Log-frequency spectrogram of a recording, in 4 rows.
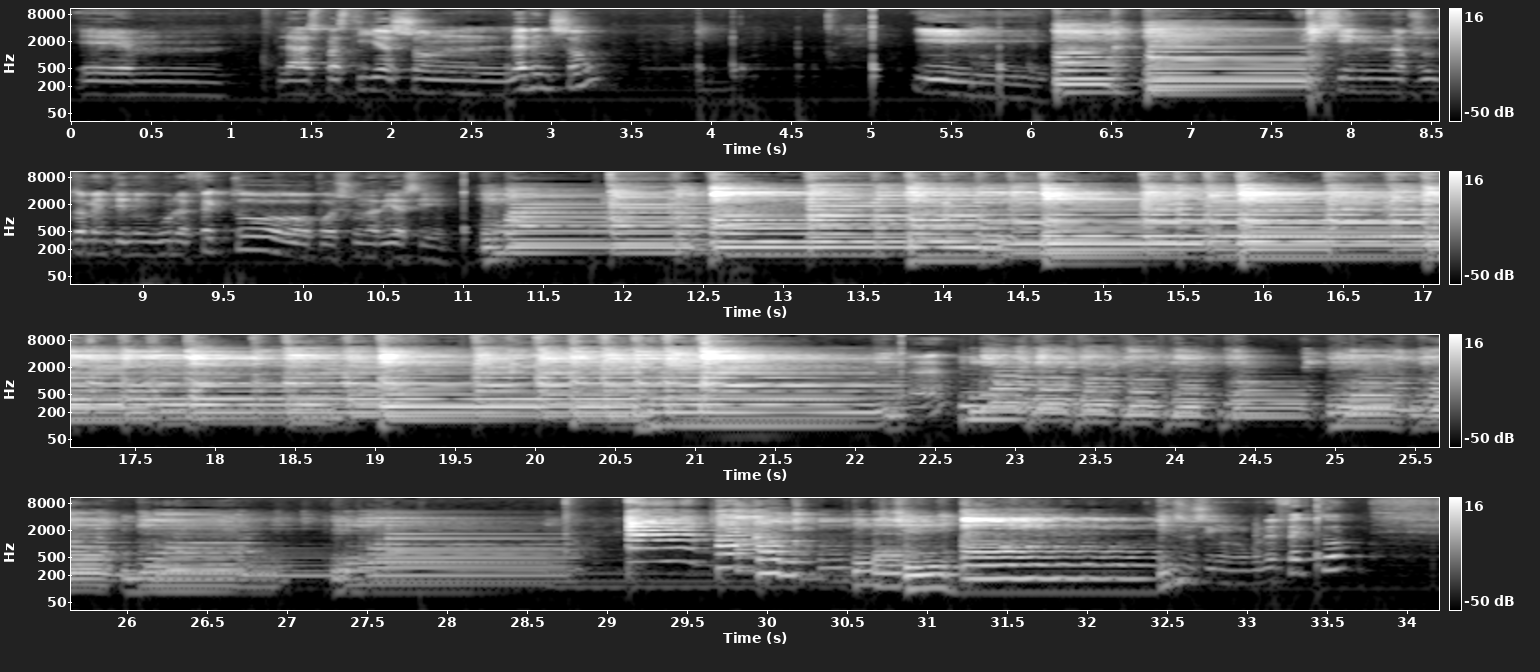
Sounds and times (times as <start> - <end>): Speech: 0.1 - 3.4, 5.3 - 6.2, 7.8 - 11.0, 22.3 - 22.7, 32.5 - 33.8
Strum: 11.2 - 32.8.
